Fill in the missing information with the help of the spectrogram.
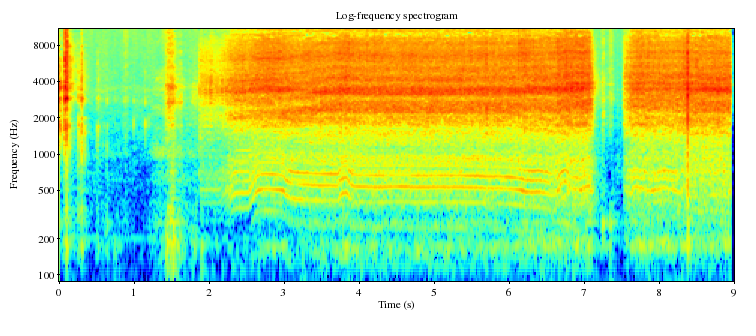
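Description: Power drill spinning a socket on a flexible shaft extension to tighten the nut that clamps a plywood pulley blank in its jig. A few clicks of the socket going onto the nut come first. The motor then speeds up about two seconds in, runs steadily with a brief wobble in pitch, and winds down near the end.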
